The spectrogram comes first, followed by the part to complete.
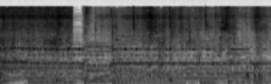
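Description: Background music with sustained chords whose low notes change every second or so, with a brief dropout about a second in.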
